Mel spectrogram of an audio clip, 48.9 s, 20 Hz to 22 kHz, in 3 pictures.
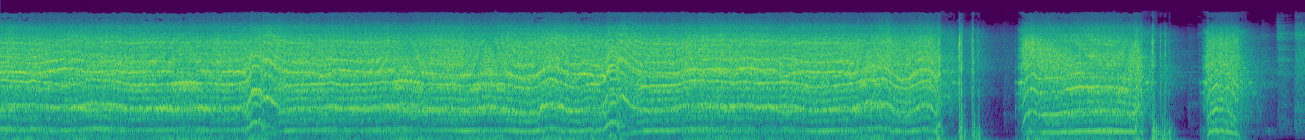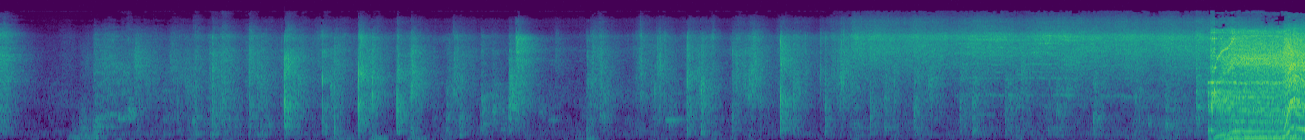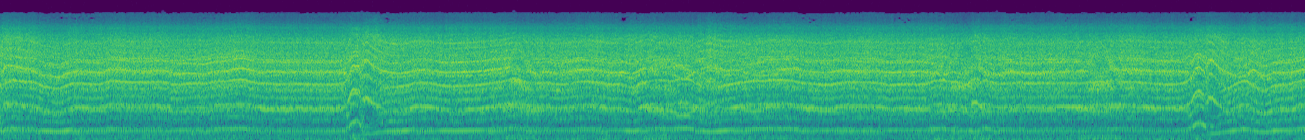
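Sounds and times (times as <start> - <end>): drone motors whining: 0.0 - 15.8, 27.7 - 48.9.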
